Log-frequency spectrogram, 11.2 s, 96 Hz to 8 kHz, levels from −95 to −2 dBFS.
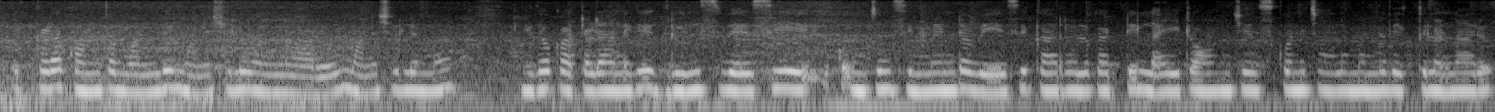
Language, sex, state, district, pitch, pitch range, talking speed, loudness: Telugu, female, Andhra Pradesh, Visakhapatnam, 225 Hz, 225-235 Hz, 50 wpm, -28 LUFS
